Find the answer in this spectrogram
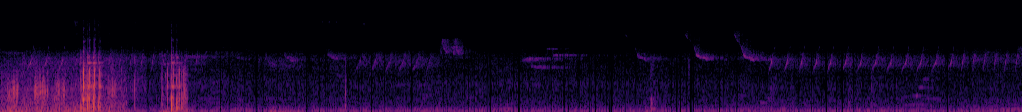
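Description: Two sharp knocks about a second apart near the start. Then quiet outdoor air with birds singing: short whistled notes sliding downward, and near the end a fast trill of rapidly repeated notes.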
